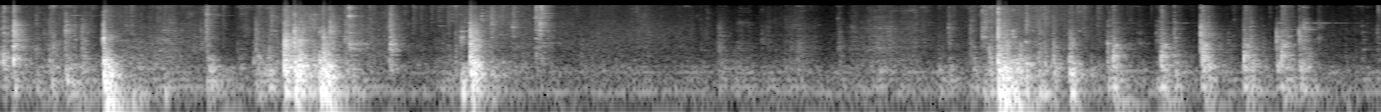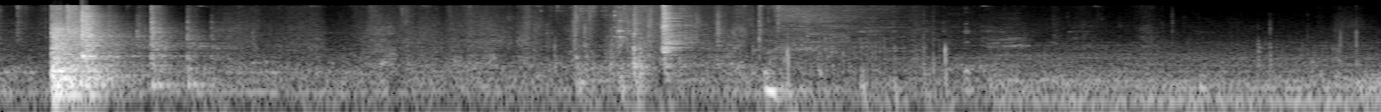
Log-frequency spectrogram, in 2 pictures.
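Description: Sharp knocks and metallic clatters as an old boiler flue pipe is worked loose and pulled out of the wall, coming in irregular bunches, heaviest about two seconds in and again from about six to nine seconds in, and fading out toward the end.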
